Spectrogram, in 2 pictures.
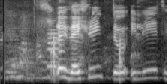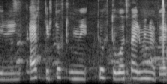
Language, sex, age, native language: Icelandic, female, 11, Polish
